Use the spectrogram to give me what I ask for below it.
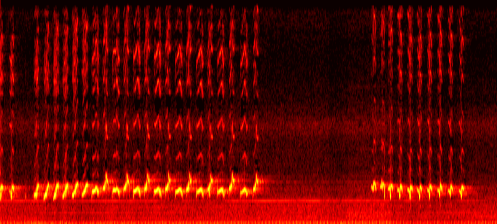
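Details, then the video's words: Lure call of a sooty-headed bulbul, used to get young birds to reply: a long rapid run of chirpy notes, some lifting higher midway, then a pause and a shorter matching run. "pancingan paling jitu burung trucuk muda pasti nyaut"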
